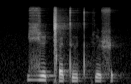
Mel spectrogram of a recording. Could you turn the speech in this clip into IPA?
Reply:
ʑ e ǀ ɛ t ɨ t k i ʂ

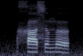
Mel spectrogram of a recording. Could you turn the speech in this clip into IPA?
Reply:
x a s œ ŋ œ

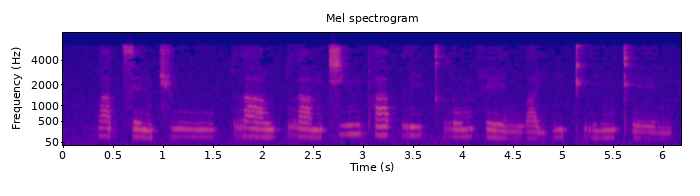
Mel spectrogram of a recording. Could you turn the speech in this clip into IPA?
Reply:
b a˨˩ t̚ s e˩˦ n t͡ɕ uː˧ | p r aː˩˦ w p r a˩˦ m t͡ɕ i˥˩ n pʰ a˥˩ p̚ r i˥˩ ʔ kʰ r o˦˥ m h eː˨˩ n w a˩˦ j ʔ i˦˥ ʔ kʰ r i˦˥ n kʰ e˧ n

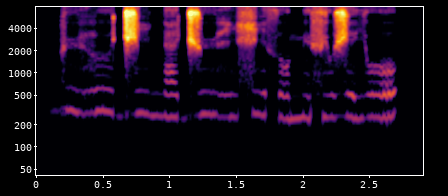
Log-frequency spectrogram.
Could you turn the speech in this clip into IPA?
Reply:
b y ɦ ɯ d͡ʒ i ŋ æ d͡ʒ y ɦ i x i θ o mʲ ɯ fʲ u ʒ e j o

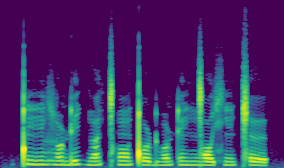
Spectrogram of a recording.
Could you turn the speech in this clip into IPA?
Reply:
ǃ ĩː ɮ õ ɖ i ɡ ɐ̃ ǀʰ õ ǃ o ɖʱ õ ʈ ĩ ŋ͡ǀ ɔ ɕ ĩ ǁ ɘ

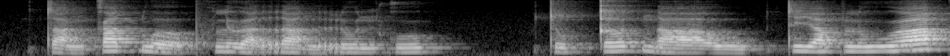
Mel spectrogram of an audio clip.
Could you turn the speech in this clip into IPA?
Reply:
t a˩˦ ŋ k a˦˥ t̚ w ɤː˨˩ pʰ l ɯ˨˩ a̯ r a˨˩ n r u˧ n k u˦˥ k̚ | t u˨˩ k̚ t ɤː˦˥ t̚ n aː˧ w | t i˧ a̯ p l u˦˥ a̯

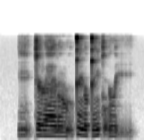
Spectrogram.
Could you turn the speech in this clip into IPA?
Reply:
r ḭ k ɛ ɭ æ̃ ɽ õ ɭ ṵ ʈ ĩ ɽ o ʈ ĩ k o̰ ɹ ḭ

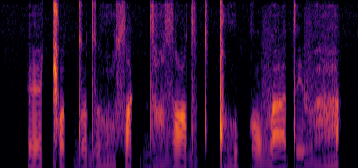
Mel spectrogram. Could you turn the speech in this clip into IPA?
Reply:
ɛ ǁ ɔ t d ɔ d l o̤ sˤ ɛ k d a̤ zˤ e i̯ dˤ a̤ t ǃ o̤ u̯ k ɔ v a t e v a̤

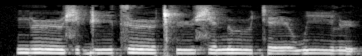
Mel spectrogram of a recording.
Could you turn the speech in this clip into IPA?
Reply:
ɲ øː ɕ e ɡ iː t͡s øː ǀʰ yː ɕ e n ɯː c eː w iː l y

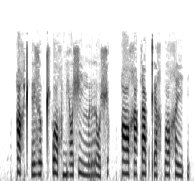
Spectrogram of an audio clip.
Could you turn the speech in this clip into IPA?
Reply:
q ɪ χ t͡ʃʼ ɪ z ʊ ʔ t͡ʃʼ o χ bʲ ɔ ʃ i ŋ ʊ r o ʃ | q ɔ χ ɛ q ɾ ɛ p kʼ e χ p o χ i ʔ

